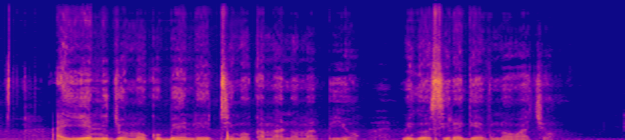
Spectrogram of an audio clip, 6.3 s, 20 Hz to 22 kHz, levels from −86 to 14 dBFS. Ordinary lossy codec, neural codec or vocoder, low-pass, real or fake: none; vocoder, 44.1 kHz, 128 mel bands every 256 samples, BigVGAN v2; none; fake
